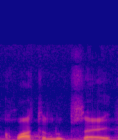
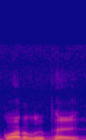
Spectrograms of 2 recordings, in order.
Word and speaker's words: Guadalupe: Coatlaxupe, whatever, I can't pronounce it, which is pronounced Guadalupe, and sounds remarkably like the Spanish word Guadalupe.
